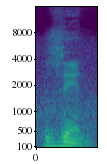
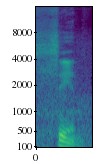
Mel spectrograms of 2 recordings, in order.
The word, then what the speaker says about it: zehn: So, sane, it's pronounced as sane and not Zain.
